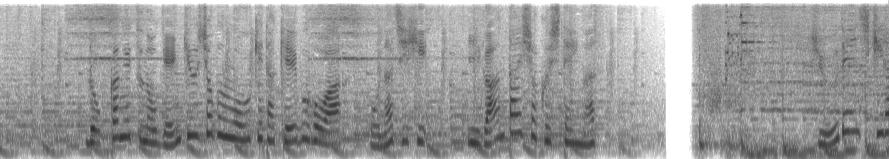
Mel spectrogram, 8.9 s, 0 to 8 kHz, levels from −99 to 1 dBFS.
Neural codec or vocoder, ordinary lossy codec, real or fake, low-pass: none; none; real; 7.2 kHz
